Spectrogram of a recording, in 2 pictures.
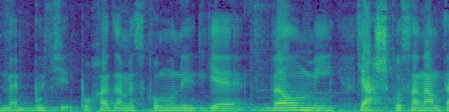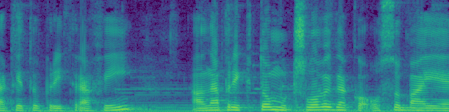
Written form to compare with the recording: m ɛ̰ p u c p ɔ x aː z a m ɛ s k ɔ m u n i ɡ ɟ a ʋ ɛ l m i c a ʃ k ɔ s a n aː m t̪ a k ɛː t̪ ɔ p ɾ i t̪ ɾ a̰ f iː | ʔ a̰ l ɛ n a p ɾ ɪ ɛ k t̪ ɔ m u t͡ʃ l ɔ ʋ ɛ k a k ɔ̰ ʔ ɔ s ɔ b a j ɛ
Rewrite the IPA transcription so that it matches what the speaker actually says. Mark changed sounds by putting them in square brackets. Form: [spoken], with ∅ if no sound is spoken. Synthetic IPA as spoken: m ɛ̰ [b] u c p ɔ x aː [d͡z] a m ɛ s k ɔ m u n i ɡ ɟ [ɛ] ʋ ɛ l m i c a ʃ k ɔ s a n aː m t̪ a k ɛː t̪ ɔ p ɾ i t̪ ɾ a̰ f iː | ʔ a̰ l ɛ n a p ɾ ɪ ɛ k t̪ ɔ m u t͡ʃ l ɔ ʋ ɛ [ɡ] a k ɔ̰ ʔ ɔ s ɔ b a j ɛ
